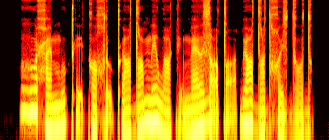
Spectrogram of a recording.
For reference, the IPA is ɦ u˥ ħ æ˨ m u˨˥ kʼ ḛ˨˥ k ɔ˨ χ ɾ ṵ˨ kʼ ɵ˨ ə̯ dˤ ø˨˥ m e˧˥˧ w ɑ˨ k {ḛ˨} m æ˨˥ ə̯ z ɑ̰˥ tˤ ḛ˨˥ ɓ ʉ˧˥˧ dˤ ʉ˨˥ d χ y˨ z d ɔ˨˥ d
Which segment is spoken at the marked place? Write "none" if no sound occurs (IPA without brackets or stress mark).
ḛ˨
